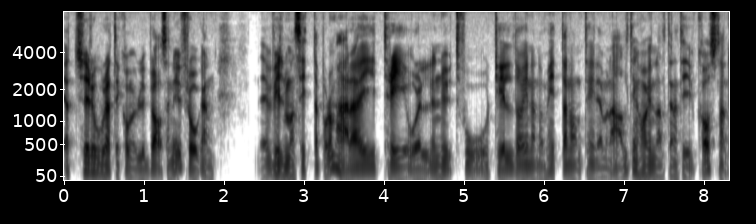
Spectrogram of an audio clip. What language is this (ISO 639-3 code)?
swe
